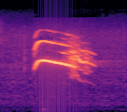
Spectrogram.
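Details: European honey buzzard giving a single drawn-out, plaintive whistled call, about one second long, starting with a quick upward rise, then a long slightly falling tone that turns rougher and wavering near the end; quiet background.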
